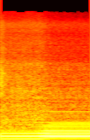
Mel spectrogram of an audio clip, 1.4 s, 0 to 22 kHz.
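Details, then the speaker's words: Vintage Realistic STA-235 stereo receiver on oscilloscope test at about 24.5 V RMS output: steady low test tone turns harsh and buzzy as level climbs, speaker overpowered and hard clipping; amplifier clipping distortion. "you can hear the speaker is overpowered right about right that's sheesh you can really hard clip this thing"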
